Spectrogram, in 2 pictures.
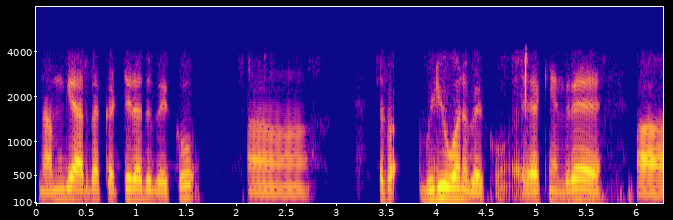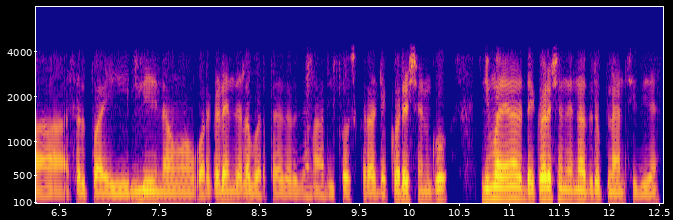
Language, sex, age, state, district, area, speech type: Kannada, male, 18-30, Karnataka, Tumkur, urban, conversation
